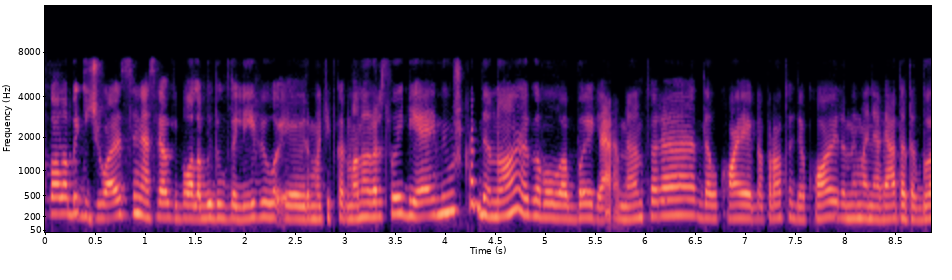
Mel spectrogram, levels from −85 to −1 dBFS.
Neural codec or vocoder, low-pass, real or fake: codec, 16 kHz, 2 kbps, X-Codec, HuBERT features, trained on general audio; 7.2 kHz; fake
